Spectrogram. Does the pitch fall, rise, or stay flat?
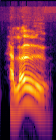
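rise. The pitch goes from low to high. "it is going from down to up"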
